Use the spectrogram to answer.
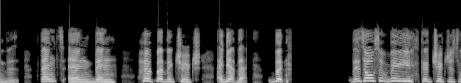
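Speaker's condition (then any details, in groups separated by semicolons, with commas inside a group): Cerebral palsy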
